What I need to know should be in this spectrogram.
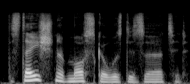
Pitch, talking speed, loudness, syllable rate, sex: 135 Hz, 190 wpm, -18 LUFS, 5.8 syllables/s, male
